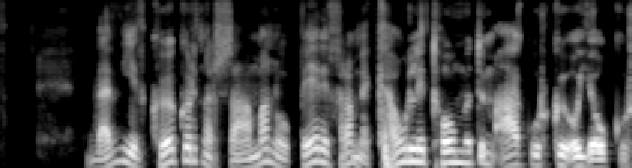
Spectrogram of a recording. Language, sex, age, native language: Icelandic, male, 40-49, Icelandic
